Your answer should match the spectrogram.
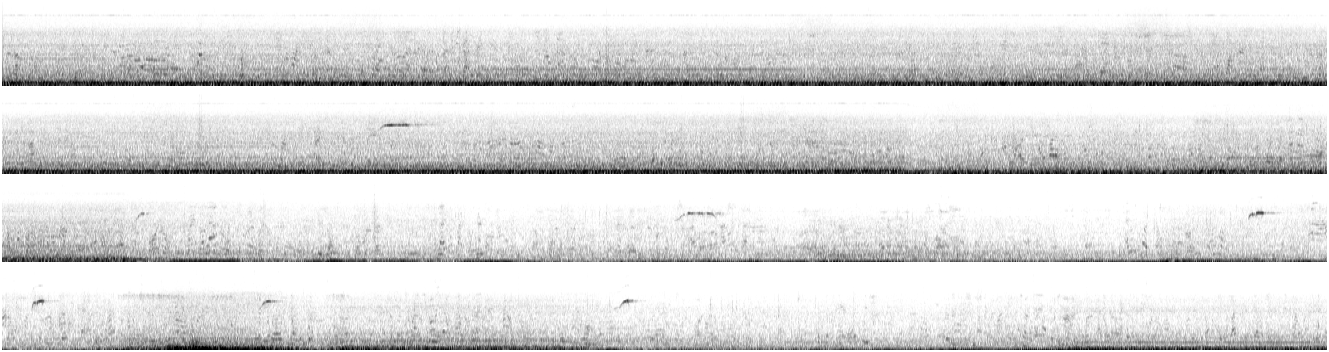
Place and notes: A boat bus running along the river in Bangkok. Theres people, the motor and an occasional whistling which was produced by the boats co-sailor, signaling the captain how close he is to the next landing stage, whether the rope has been fixed or losened, and whether the boat is ready to take off again -- a very elaborate whistling technique.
